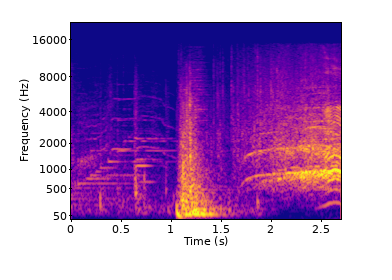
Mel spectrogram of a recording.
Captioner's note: cheers and applause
